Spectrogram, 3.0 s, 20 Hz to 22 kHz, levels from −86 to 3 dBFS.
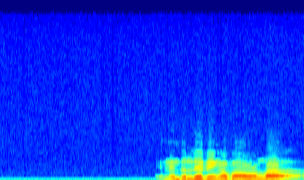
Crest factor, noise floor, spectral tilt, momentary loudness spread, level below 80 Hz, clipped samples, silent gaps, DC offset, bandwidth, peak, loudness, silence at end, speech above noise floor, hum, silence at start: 16 dB; -52 dBFS; -7.5 dB/octave; 10 LU; -58 dBFS; under 0.1%; none; under 0.1%; over 20 kHz; -10 dBFS; -21 LUFS; 0 s; 31 dB; none; 1.6 s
